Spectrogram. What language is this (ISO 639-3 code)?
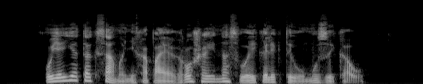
bel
